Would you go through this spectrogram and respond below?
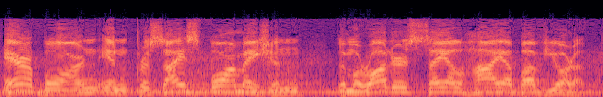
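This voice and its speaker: High-pitched, animated 1940s American newsreel man. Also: moderate pace, noisy background. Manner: declamatory, formal announcer delivery. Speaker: newsreel narrator. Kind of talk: 1940s newsreel narration, scripted. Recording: vintage 1940s newsreel soundtrack. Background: orchestral music.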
